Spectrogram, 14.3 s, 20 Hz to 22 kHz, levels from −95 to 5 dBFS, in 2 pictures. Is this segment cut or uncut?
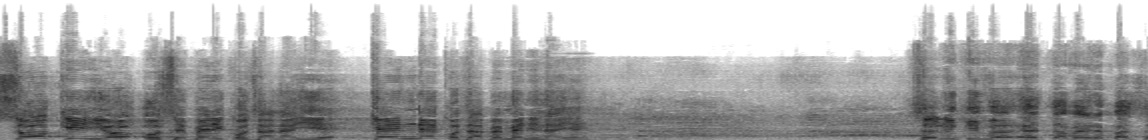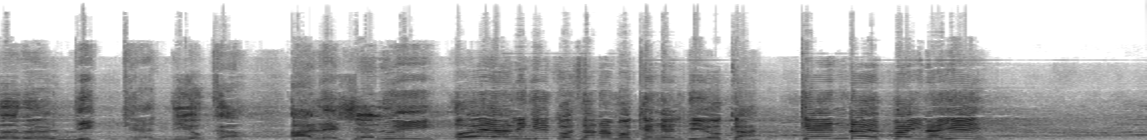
uncut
